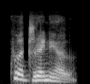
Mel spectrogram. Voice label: "quadrennial", Indian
